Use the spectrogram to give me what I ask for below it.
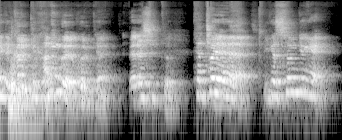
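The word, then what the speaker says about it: בְּרֵאשִׁית: 아까 그 발음으로 자음하고 모음하고를 연결시키면 이렇게 읽을 수 있습니다. 이게 베레시트입니다. 베레시트.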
